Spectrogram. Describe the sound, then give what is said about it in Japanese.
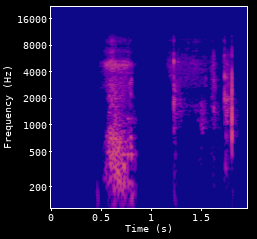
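A soft human sneeze comes in two parts: a breathy intake-like burst, then a sharper, snorting release with a few quick peaks, faint and with no talk. “くしゃみ浴びた、キモいだろ。くしゃみ助かるもキモいだろ。”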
